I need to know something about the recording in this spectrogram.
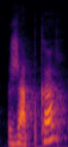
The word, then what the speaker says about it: żabka: And in the example żabka, żabka, here again the b is actually pronounced as p because it's next to k, and k is a voiceless consonant.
